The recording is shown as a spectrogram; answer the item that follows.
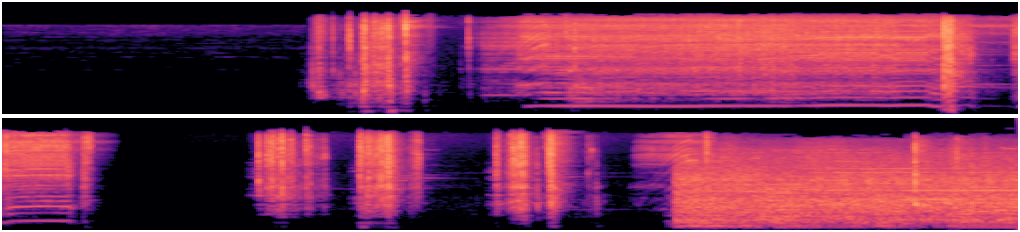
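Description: Mechanical clicks and a motor whir of a video tape mechanism, like a camcorder or VCR, with more clicks after it. Then, about eight and a half seconds in, the steady hiss and hum of old home-video tape audio begins.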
